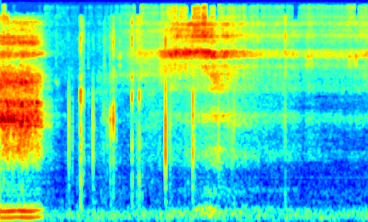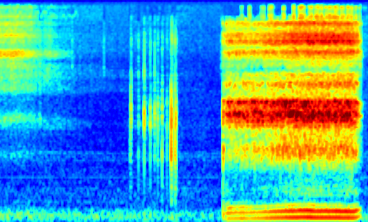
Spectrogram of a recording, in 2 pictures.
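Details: Sleeping dog snoring on a pillow: two loud, low, rumbling snores separated by a quiet pause; ordinary snoring.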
